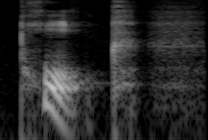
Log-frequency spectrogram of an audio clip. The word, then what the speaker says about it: talk: 当然，这个 talk 又是美国呃英语的特色，英式发音读成 talk，talk for o 就是半圆形加两个点儿这个长音 talk。但美音中呢，我们说这个半圆形加两个点的这个 o，它变成叹气音啊，talk talk，确实这嘴更舒服了，不用撅嘴了。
